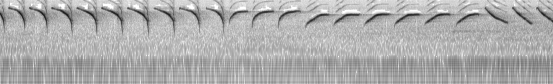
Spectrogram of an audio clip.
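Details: Spanish timbrado canary singing a training song for canaries: a steady series of loud, clear descending whistled notes, about four a second, shifting to rising slurred notes, over low background hum.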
